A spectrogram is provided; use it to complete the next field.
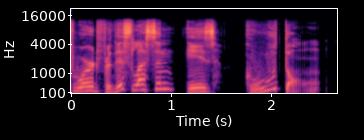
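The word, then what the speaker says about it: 古董: Our last word for this lesson is gǔdǒng, pronounced gǔdǒng.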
